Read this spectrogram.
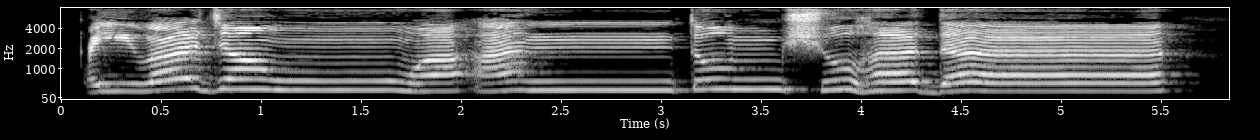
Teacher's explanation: اور یہاں دیکھیں آپ کو چھوٹی سی توئی لکھی نظر آ رہی ہے، تو یہ وقف مطلق کی علامت ہے، تو یہاں پر ٹھہرنا بہتر ہے۔ وقف کی صورت میں حمزہ جو ہے ساکن ہو جائے گا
